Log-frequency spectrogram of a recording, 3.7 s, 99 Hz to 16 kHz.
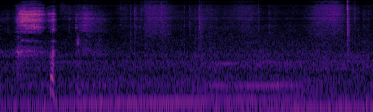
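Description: Steady engine drone from a supercharged 5.0 litre Range Rover L322 under acceleration, a continuous low hum heard from nearby with faint whirring tones and a couple of brief clicks, no talking.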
